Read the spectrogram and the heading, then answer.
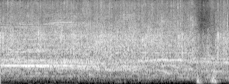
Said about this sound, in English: Clap your hands to the Lord and give God the praise.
